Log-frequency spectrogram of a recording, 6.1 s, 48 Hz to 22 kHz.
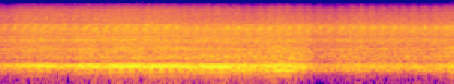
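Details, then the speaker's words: Ford Focus MK1 RS on a frosty cold start, warmed up after sitting a week with new battery: idle stumbles with an uneven lumpy beat three to four times a second over a drone, unburned petrol smell; misfire developed after a drive, owner suspects a plug. "I like a misfire seems to us on there I need to get this in short so that I can take out for a test drive"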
